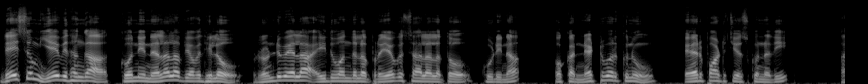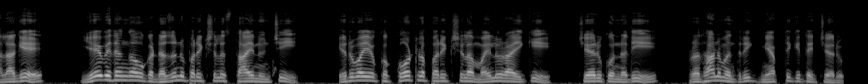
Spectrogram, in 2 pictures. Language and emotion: Telugu, neutral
